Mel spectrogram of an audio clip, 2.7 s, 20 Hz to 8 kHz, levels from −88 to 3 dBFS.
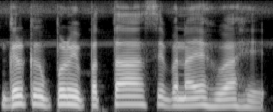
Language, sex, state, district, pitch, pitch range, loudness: Hindi, male, Arunachal Pradesh, Lower Dibang Valley, 150 Hz, 140-165 Hz, -15 LUFS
